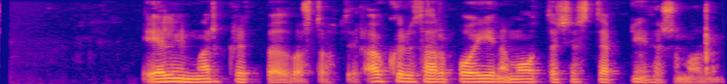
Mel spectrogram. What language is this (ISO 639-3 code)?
isl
